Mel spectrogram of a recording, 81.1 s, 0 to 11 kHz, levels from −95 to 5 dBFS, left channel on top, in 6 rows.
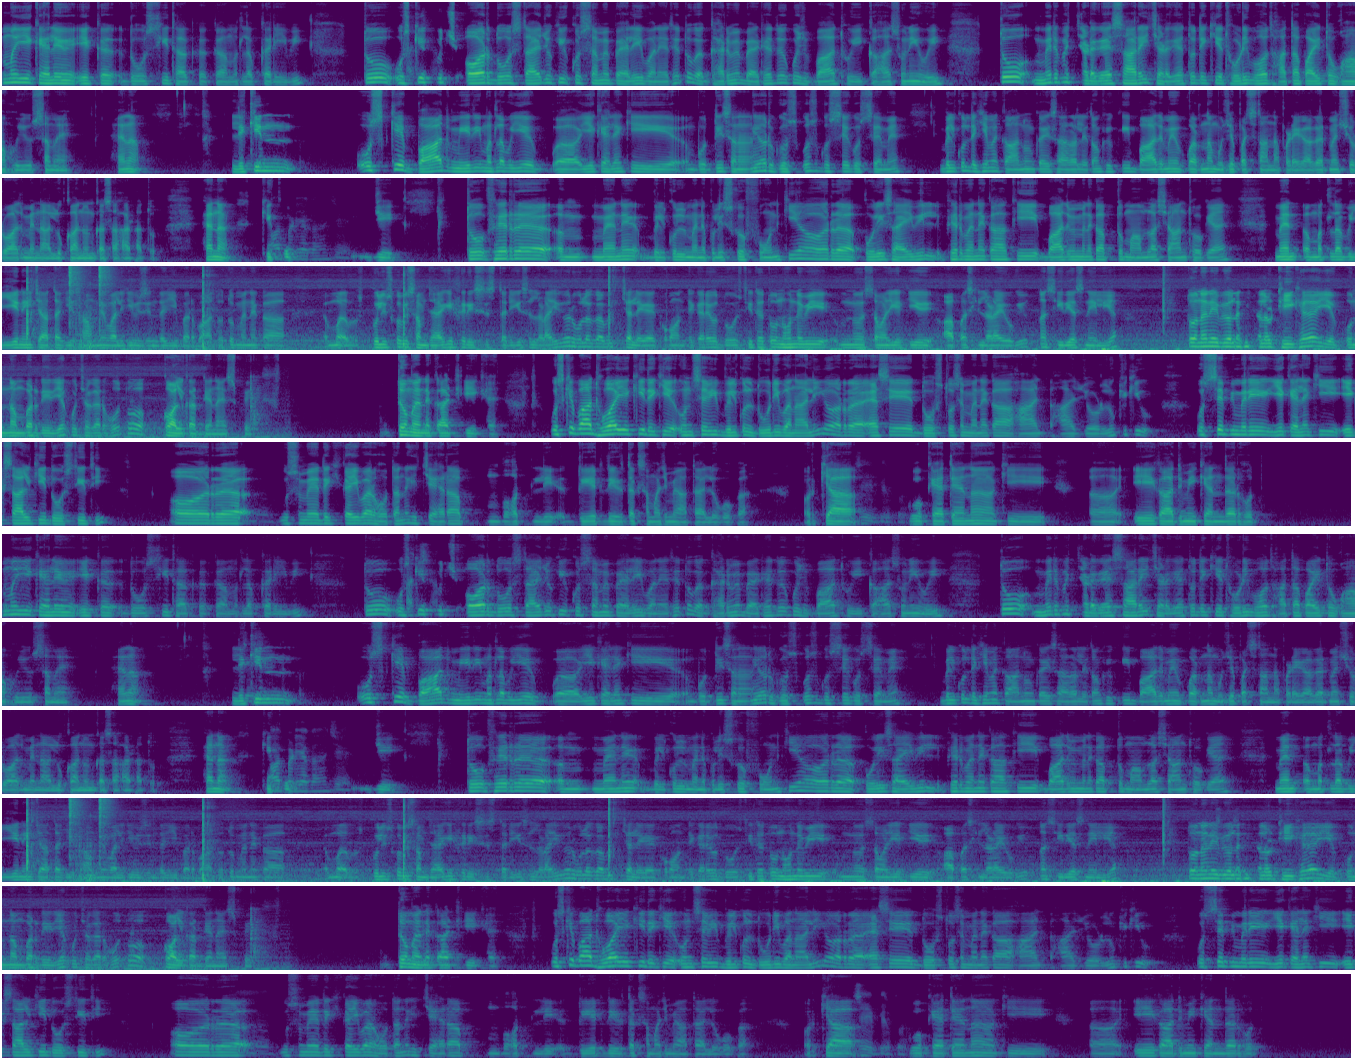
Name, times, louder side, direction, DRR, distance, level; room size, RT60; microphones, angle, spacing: voice 1, 0.0-3.3 3.6-14.2 14.7-14.9 15.8-16.5 17.1-22.5 22.9-28.5 28.7-29.8 30.6-31.3 31.7-43.4 43.8-51.8 52.4-56.9 57.9-59.3 59.6-65.6 66.1-68.7 69.3-70.1 70.4-75.1 75.7-76.2 76.7-78.1 78.5-80.3, left 5 dB, 50° left, 0.4 m, -37 dB
voice 2, 10.4-10.8 15.9-16.3 29.7-30.6 52.7-52.9 58.3-58.4 69.9-70.3 76.1-76.7, right 4 dB, 75° right, 0.7 m, -55 dB
Hammer, 40.3-55.5, right 2 dB, 5° right, 0.5 m, -49 dB
Fire, 40.9-57.0, left 1 dB, 25° left, 1.5 m, -45 dB
9.4 x 7.6 x 4.4 m
head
